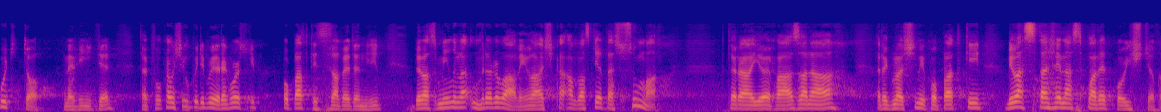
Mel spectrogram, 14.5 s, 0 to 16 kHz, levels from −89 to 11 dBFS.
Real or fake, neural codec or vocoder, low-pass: fake; codec, 16 kHz, 1 kbps, FunCodec, trained on LibriTTS, 50 frames a second; 7.2 kHz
